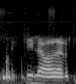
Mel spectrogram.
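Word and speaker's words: Estée Lauder: Ahora estamos de la organización Estelauder. ¿Lo pronuncié bien? – Estelauder, sí.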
